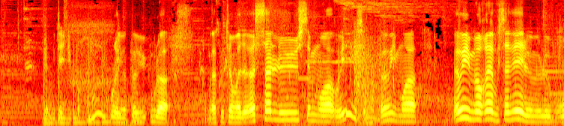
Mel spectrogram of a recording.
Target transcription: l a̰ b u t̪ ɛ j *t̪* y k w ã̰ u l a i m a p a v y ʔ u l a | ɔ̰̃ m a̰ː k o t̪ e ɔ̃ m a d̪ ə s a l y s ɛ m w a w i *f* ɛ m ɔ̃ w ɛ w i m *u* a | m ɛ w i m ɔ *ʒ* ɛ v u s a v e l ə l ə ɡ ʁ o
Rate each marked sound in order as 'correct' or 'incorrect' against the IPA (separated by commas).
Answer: incorrect, incorrect, incorrect, incorrect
